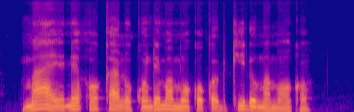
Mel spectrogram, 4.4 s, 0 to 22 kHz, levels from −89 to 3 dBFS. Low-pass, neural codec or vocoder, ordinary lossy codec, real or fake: none; codec, 44.1 kHz, 2.6 kbps, SNAC; none; fake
